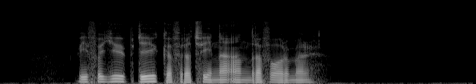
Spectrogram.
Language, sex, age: Swedish, male, 30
